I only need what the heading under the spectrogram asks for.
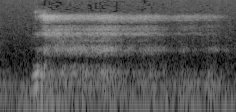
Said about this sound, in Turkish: Şimdi derin bir nefes alın.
